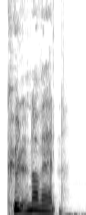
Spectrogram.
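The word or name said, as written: KØLNERVAND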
